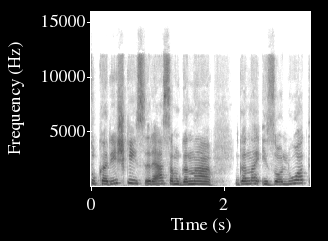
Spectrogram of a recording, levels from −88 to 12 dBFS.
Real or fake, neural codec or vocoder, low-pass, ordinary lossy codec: fake; vocoder, 48 kHz, 128 mel bands, Vocos; 14.4 kHz; AAC, 96 kbps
